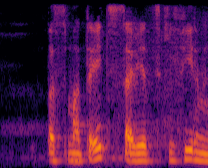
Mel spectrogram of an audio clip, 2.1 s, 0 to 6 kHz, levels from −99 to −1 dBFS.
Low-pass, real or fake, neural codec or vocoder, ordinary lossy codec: 5.4 kHz; fake; codec, 16 kHz, 4 kbps, FunCodec, trained on LibriTTS, 50 frames a second; AAC, 32 kbps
